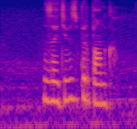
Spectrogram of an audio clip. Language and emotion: Russian, neutral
